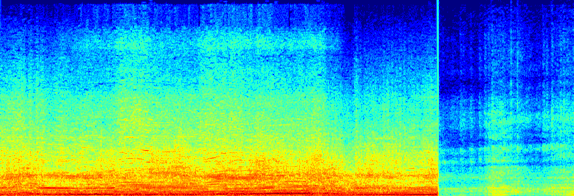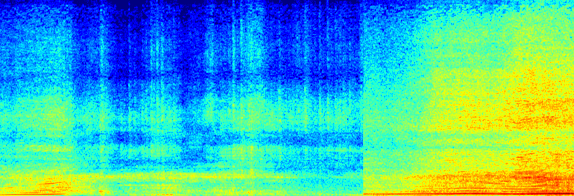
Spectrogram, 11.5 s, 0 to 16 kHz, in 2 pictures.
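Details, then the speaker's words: 32-year-old Ski-doo snowmobile bought for $100, riding at a pole line: engine revs high and wavers up and down under power without steady pull; the drive track is slipping badly. It was later towed home. "You can hear it too, the track is slipping super bad. That can't be good."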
